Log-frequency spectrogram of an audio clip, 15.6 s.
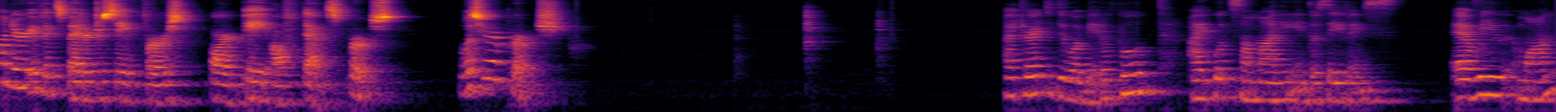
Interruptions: none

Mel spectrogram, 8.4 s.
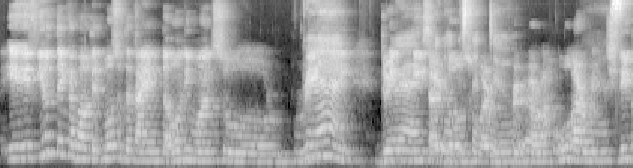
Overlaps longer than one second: present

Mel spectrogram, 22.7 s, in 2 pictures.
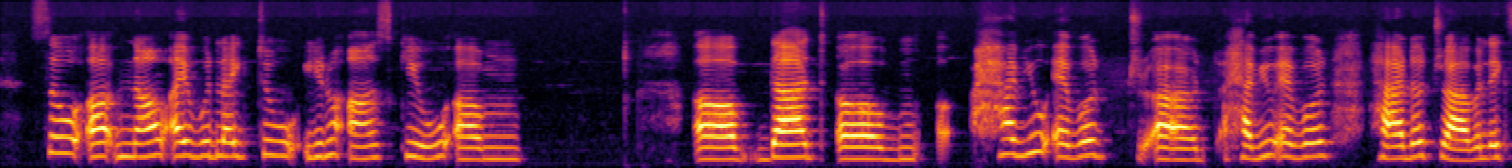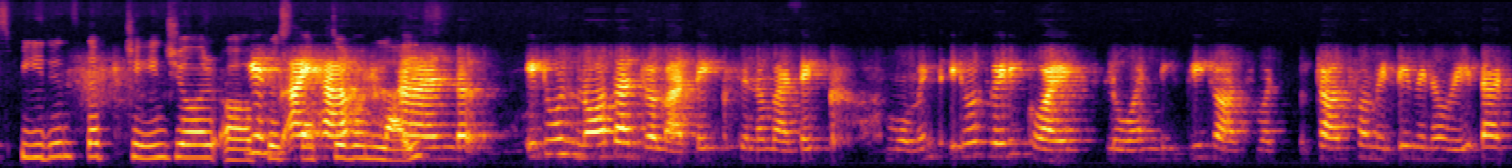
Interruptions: present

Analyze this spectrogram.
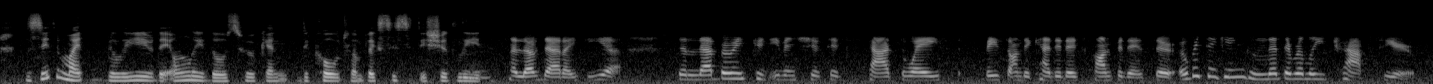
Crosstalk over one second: none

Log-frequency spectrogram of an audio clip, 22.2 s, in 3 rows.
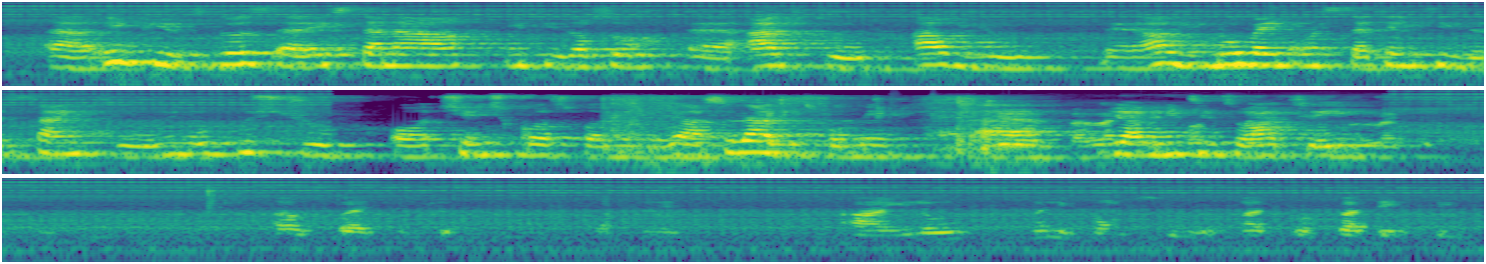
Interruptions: present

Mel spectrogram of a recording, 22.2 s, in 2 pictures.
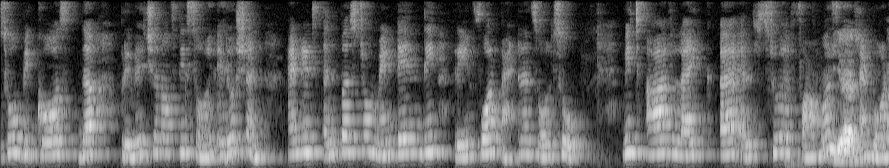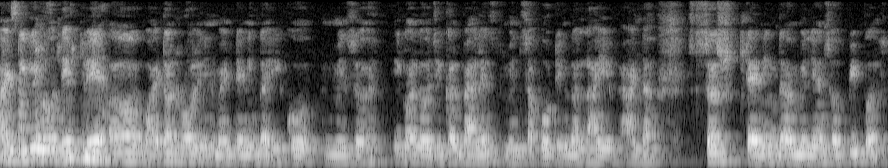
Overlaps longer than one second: present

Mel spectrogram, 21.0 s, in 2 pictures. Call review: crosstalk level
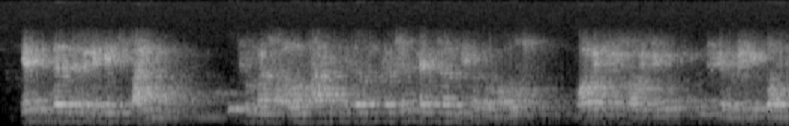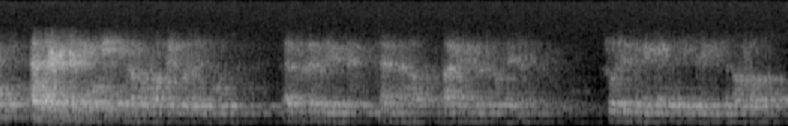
present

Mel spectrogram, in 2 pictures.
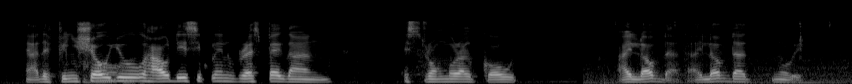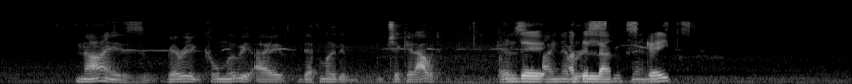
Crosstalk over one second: present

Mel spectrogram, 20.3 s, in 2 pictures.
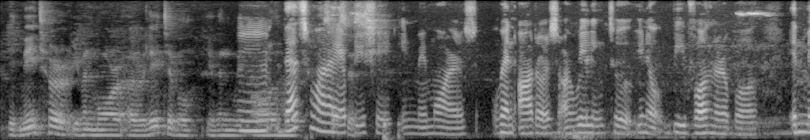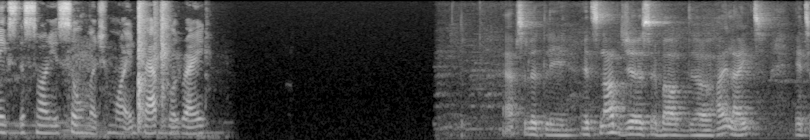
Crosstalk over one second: present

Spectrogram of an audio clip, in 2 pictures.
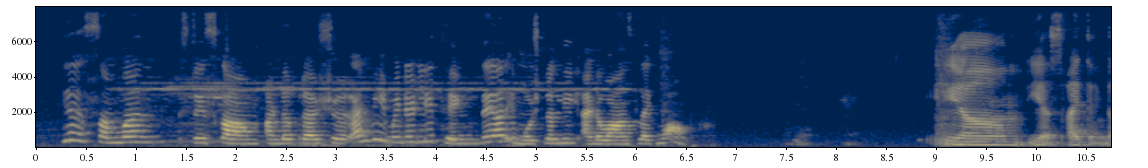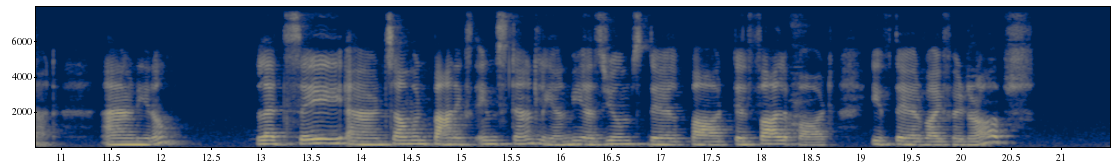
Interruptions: none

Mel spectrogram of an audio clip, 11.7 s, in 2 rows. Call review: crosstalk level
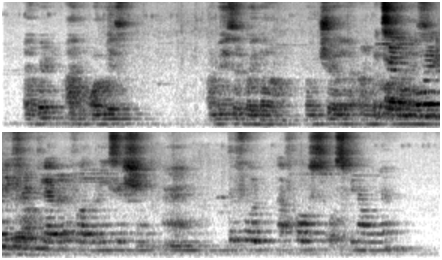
present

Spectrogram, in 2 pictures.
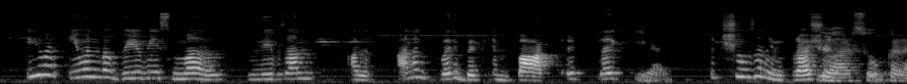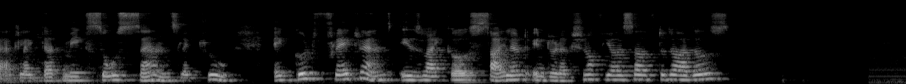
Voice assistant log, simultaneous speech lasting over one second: none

